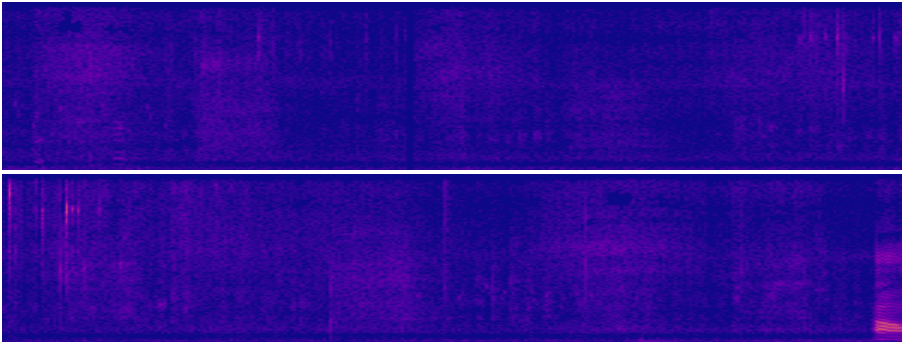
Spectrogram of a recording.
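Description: Small dogs panting faintly over a low steady rumble.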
